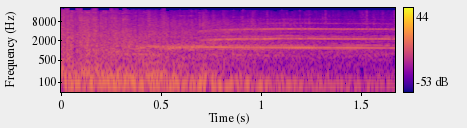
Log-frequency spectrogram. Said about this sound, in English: The young mother had little time to wonder, because shortly after the men arrived, the walls of the church exploded.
